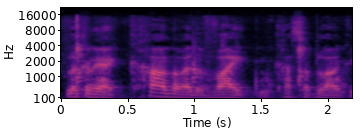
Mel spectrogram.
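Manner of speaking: usual speaking voice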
